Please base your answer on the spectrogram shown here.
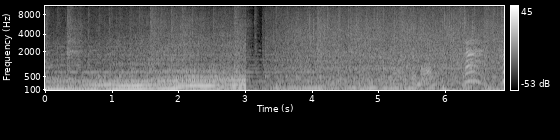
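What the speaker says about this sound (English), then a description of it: "I think we're gonna wait out a little bit of the rain though." Rain falling outdoors in Mayaguez, Puerto Rico, a steady hiss of drops on surfaces with a low engine rumble in the first half that cuts off, followed by continuous patter and a few faint tonal chirps.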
